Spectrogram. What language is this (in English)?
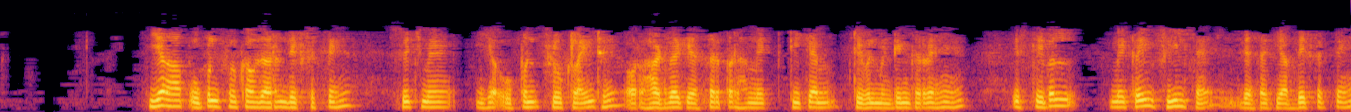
Hindi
